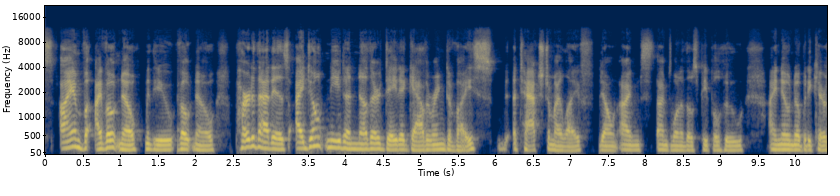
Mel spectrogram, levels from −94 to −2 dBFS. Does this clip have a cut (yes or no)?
yes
